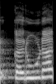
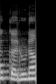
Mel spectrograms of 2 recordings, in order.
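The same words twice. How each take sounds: First: करुणा with a drawn-out oo; wrong long oo. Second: करुणा with a short middle u; quick middle vowel in करुणा. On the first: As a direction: say करुणा as ka-roo-naa. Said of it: "करुणा नहीं होता". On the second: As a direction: say करुणा as ka-ru-naa. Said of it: "करुणा होता है". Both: Shown as a demonstration.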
